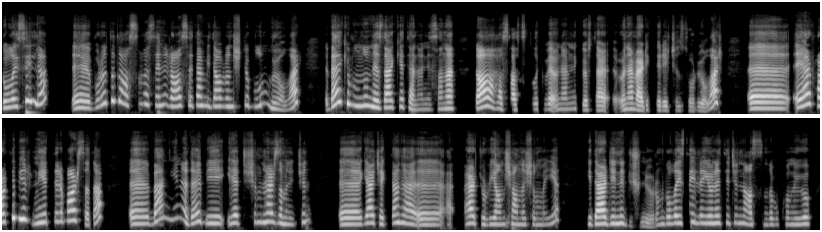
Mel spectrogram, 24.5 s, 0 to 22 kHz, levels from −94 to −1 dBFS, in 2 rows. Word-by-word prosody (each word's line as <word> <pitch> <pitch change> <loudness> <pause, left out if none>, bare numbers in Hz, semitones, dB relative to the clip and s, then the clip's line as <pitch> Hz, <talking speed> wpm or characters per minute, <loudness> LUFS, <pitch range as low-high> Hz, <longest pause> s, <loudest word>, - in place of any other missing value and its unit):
dolayısıyla, 320 - +1 0.4
eee, 230 0 +1
burada 380 - -1
da 415 -5 +1
aslında 360 +1 -6
seni 330 0 -6
rahatsız 295 +1 0
eden 320 0 -1
bir 285 - -9
davranışta 285 +1 -4
bulunmuyorlar. 275 - -3 0.4
E, - - -13
belki 415 -3 +4
bunu 310 -1 0
nezaketen, 245 -5 +2
hani, 180 +1 -16
sana 205 +3 +1 0.3
daha 255 +1 +7
hassaslık 190 0 -6
ve 190 0 +1
önemlilik 190 +3 -9
göster 165 -2 -1
önem 195 +3 -2
verdikleri 155 -1 +3
için 145 0 -12
soruyorlar, 145 - -1 0.4
eee, 215 0 +6
eğer 290 +7 +5
farklı 305 +7 +4
bir 405 -2 +6
niyetleri 295 +4 -2
varsa 360 +1 +3
da, 460 - +1 0.4
eee, 240 +1 +1
ben 335 - +2 0.2
yine 385 - -4
de 295 +4 0
bir 250 -1 -2
iletişimin 270 +4 -4
her 310 0 +2
zaman 255 -4 -3
için, 295 +11 -11 0.4
eee, 220 +1 +2
gerçekten 260 +1 0
he - - -1 0.2
ııı, 205 +1 -2
he - - -9 0.3
her 255 +3 +3
türlü 220 -2 -8
yanlış 220 +2 -3
anlaşılmayı 215 - -7 0.4
giderdiğini 240 +1 +4
düşünüyorum. 155 - -11
Dolayısıyla 260 +3 -3
yöneticinin 260 0 -4
aslında 210 -2 -7
bu - - -20
konuyu, 215 +2 -6
245 Hz, 140 wpm, -23 LUFS, 210-295 Hz, 0.4 s, daha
